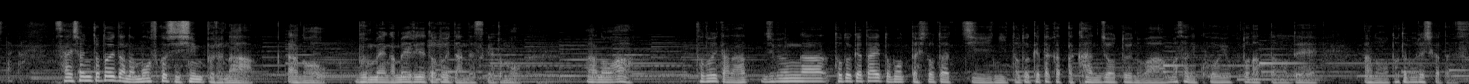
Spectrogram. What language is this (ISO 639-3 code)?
jpn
